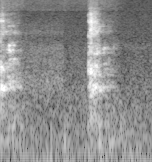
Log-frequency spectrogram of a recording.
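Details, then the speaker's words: Pigs with swine influenza, standing still: two short, harsh, dry coughs, the classic frequent dry cough of swine influenza within porcine respiratory complex. "ahí vemos un caso clásico de de influenza porcina tos seca frecuente ahí vemos los animales en animales que no se mueven entonces es esa tos"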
